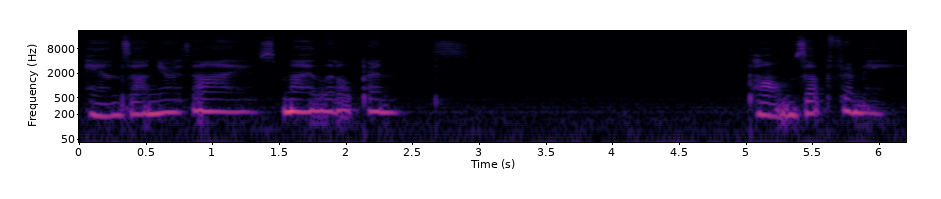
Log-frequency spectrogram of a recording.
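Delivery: ordinary delivery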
